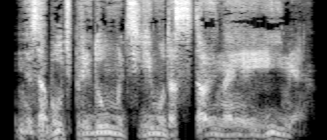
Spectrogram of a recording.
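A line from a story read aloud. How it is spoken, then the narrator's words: Grumbling. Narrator (Russian): проворчала Фая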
